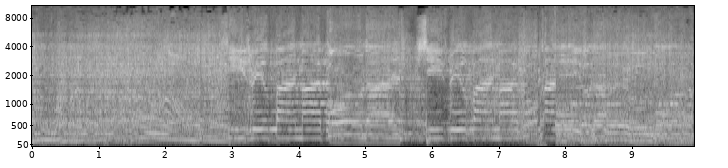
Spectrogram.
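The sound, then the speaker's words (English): A Chevrolet 409 car engine revs loudly with rising, sweeping pitch for a few seconds, then gives way to an upbeat song with harmonized singing and steady instrumental backing. “Back when I was a kid, the cool car to have was a Chevrolet, a 409.”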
